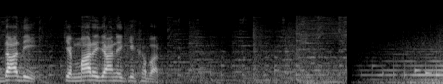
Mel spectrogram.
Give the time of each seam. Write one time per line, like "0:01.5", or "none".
0:03.5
